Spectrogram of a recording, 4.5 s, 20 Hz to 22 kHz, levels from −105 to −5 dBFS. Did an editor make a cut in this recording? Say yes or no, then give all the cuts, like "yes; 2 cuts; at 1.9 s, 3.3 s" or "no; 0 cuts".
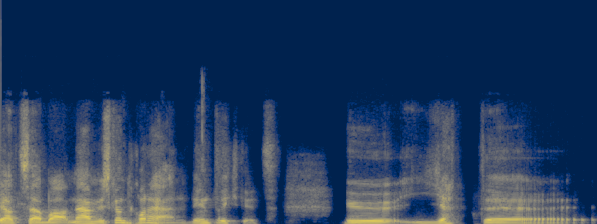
yes; 3 cuts; at 1.0 s, 1.6 s, 2.6 s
